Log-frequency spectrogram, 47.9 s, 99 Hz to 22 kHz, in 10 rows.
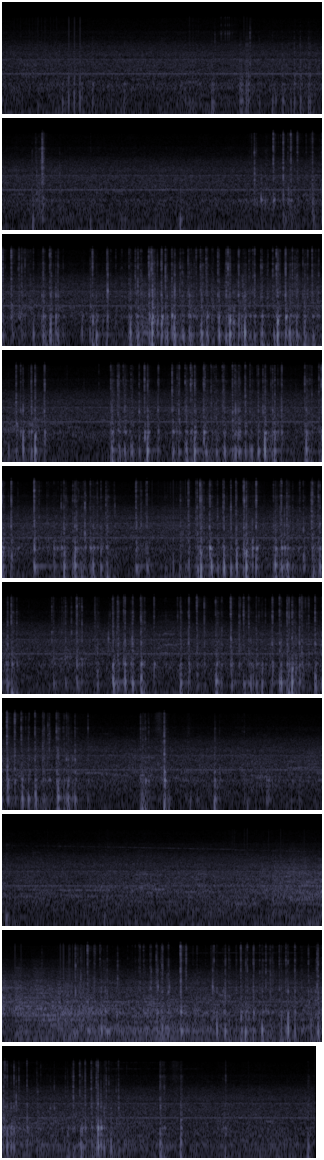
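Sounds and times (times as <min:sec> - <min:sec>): typing on computer keyboard: 0:08.6 - 0:15.1, 0:16.0 - 0:30.1, 0:30.9 - 0:31.4, 0:39.0 - 0:45.0, 0:45.6 - 0:46.0.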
